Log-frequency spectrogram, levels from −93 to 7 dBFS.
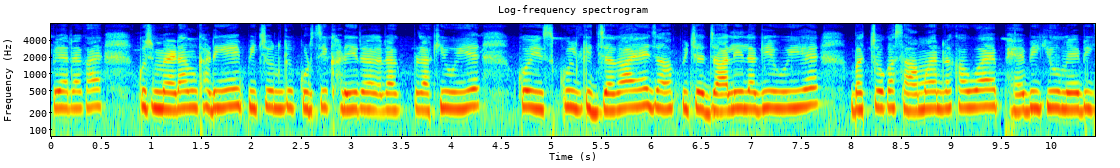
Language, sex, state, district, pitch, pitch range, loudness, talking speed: Hindi, female, Karnataka, Dakshina Kannada, 240 Hz, 230-250 Hz, -16 LUFS, 205 wpm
